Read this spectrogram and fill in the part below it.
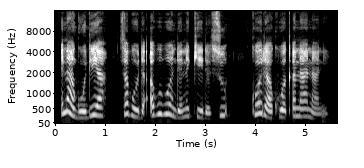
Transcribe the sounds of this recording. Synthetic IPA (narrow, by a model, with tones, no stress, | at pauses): ʔɪ˦naː˨ɡʷoː˨dɪ˦jaː˦ | sɐ˦boː˨da˨ʔa˦buː˦bʊ˦wɐ˨nda˨nɐ˦kʲeː˨da˨su˦ʔ | kʷoː˦da˨kʷʊ˦wa˦kʼɐ˦naː˦naː˨neː˦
